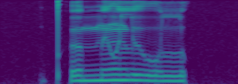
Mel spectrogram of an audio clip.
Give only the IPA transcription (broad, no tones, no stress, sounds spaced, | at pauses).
pʼ ʏ mʲ ũ lʲ u l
